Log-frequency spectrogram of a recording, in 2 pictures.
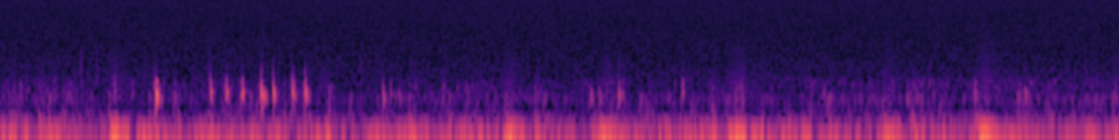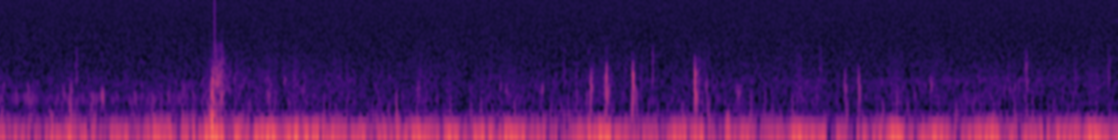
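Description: Low, irregular gurgles and clicks over a steady deep hum, typical of ordinary stomach rumbling.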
